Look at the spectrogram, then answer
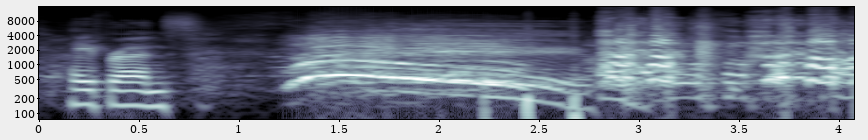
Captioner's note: WHOOs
